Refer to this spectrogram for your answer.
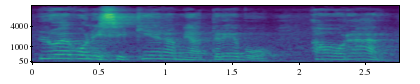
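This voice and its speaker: A middle-aged man preaching an impassioned sermon that builds to shouting. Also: high voice, lively intonation, normal speed, a little hiss or hum. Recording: roomy echoing room.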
